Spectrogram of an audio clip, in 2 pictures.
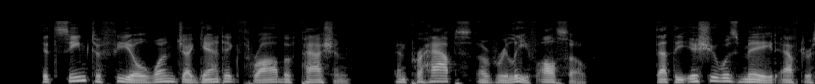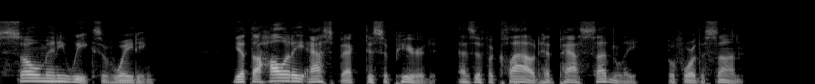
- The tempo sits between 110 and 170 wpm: Yes, average, 145 wpm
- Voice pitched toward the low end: Yes, low, 110 Hz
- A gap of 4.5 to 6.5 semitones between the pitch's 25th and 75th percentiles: Yes, average, 4.8 semitones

